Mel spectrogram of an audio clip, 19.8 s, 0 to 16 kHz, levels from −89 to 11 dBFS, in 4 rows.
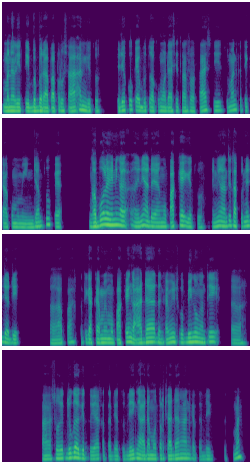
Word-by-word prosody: meneliti 120 -1 +3
beberapa 115 -1 +2
perusahaan 120 +4 -1
gitu. 115 -1 -4 0.4
Jadi 115 - 0
aku 155 +2 -4
kayak 130 -3 0
butuh 120 -1 -2
akomodasi 120 0 -3
transportasi. 120 +4 -4
Cuman 140 +7 -2
ketika 125 -3 -7
aku - - -18
meminjam 115 +3 0
tuh 195 - 0
kayak, 120 -1 -3 0.6
"Enggak 130 +1 +5
boleh, 185 +4 +7
ini 180 +1 +7
enggak 155 -2 +4
eee, 140 - -2
ini 160 - +3
ada 145 -3 +3
yang 130 0 +1
mau - - 0
pake," 135 +4 +1 0.2
gitu, 110 -2 -11 0.2
"ini 135 +4 +1
nanti 145 +2 +2
takutnya 145 0 0
jadi, 120 -5 0 0.7
eee, 105 -1 -4
apa, 140 +5 -8
ketika 125 -2 -2
kami 125 +1 +3
mau 125 - +2
pake 120 +6 0
enggak 115 -3 +1
ada, 145 +2 +4
dan 125 -3 -2
kami 135 +5 +1
cukup 135 -2 -4
bingung 145 +1 +5
nanti, 155 +4 -2
e 110 - -15 1.1
e 110 - -5 0.2
sulit 135 +2 +1
juga 155 +1 +5
gitu 135 -2 -3
ya," 120 +1 -2
kata 110 -1 -11
dia 110 0 -7
tuh. 110 -1 -12
Dia 120 +3 +2
enggak 135 -4 +2
ada - - +2
motor 120 0 -2
cadangan, 125 +4 0
kata 125 -3 -11
dia 110 +1 -6
gitu. 105 -3 -39 0.2
Cuman, 165 +7 -1
125 Hz, 185 wpm, -23 LUFS, 115-140 Hz, 1.1 s, boleh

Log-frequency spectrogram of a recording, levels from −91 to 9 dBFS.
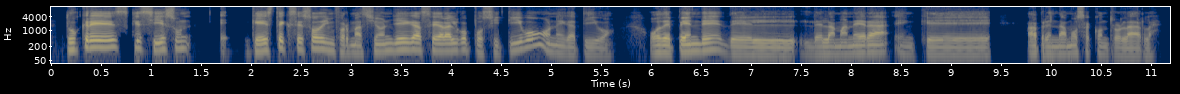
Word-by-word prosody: ¿Tú 145 - 0
crees 185 +3 +8
que 175 - 0
sí 145 - +3
es 155 - +3
un 170 0 -8 0.3
e - - -7 0.2
que 125 0 +5
este 135 - +3
exceso 155 +2 +1
de 160 - +2
información 125 0 -4
llegue 150 +2 +2
a 145 - +5
ser 135 0 +2
algo 140 +3 0
positivo 160 - -4
o - - -4
negativo? 95 - -9 0.3
¿O 110 +1 -3
depende 130 +6 +2
del 95 -3 -5
de 100 +1 -11
la 100 0 -3
manera 110 +4 -1
en 100 -3 -15
que 90 -1 -6 0.3
aprendamos 100 +2 -4
a - - -8
controlarla? 90 -4 -6
110 Hz, 160 wpm, -25 LUFS, 95-145 Hz, 0.3 s, crees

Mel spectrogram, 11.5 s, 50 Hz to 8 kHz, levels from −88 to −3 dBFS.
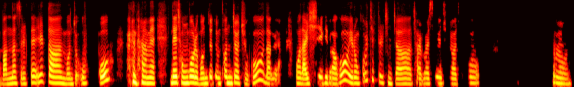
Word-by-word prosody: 만났을 180 +2 -2
때 210 +2 -1
일단 210 -5 +2
먼저 175 0 -3
웃고 200 +9 +1 0.3
그다음에 195 -4 +3 0.3
내 210 0 +8
정보를 205 0 +5
먼저 185 +3 0
좀 195 -1 -2
던져 200 +1 +2
주고 200 - -2
그다음에 180 - -4 0.4
뭐 190 - -1
날씨 175 +1 0
얘기도 195 -1 0
하고 235 - +2
이런 195 -3 +2
꿀팁들 280 - -7
진짜 175 -3 -2
잘 175 - -6
말씀해 180 +3 -4
주셔 190 - -16
가지고 190 +4 -8 1.4
어. 185 -5 -3
195 Hz, 280 characters per minute, -23 LUFS, 180-210 Hz, 1.4 s, 내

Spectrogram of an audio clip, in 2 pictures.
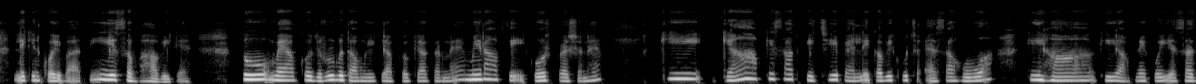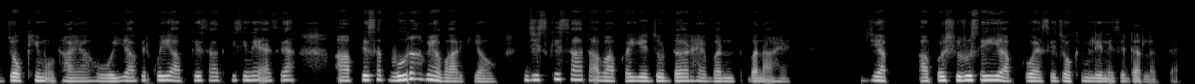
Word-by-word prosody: लेकिन 185 +1 +1
कोई 80 0 +3
बात 75 -2 -7
नहीं, 230 +1 +4
ये 220 - +10
स्वाभाविक 145 - -2
है। 135 - -11 0.5
तो 225 0 +9
मैं 200 -3 +4
आपको 190 +1 +1
ज़रूर 180 +4 +2
बताऊँगी 165 -5 +1
कि 165 - -10
आपको 155 +1 -7
क्या 160 0 -7
करना 155 +1 -8
है। 210 - -4
मेरा 230 +2 +6
आपसे 225 -3 -3
एक - - -8
और 180 +2 +4
प्रश्न 155 -2 -5
है 195 +5 -3 0.6
कि 260 0 +3 0.2
क्या 185 +1 +1
आपके 255 0 -2
साथ 240 -1 -4
पीछे 200 +3 -1
पहले 165 - -3
कभी 175 - 0
कुछ 195 +1 -6
ऐसा 150 +4 -6
हुआ 175 +7 0 0.4
कि 210 -1 +4
हाँ, 185 0 -1
कि 180 -1 -1
आपने 170 +1 -5
कोई 165 0 -4
ऐसा 165 +2 -3
जोखिम 170 0 +3
उठाया 150 -2 -5
हो? 150 -1 -3
या 165 +3 -1
फिर 190 +3 -7
कोई 195 -1 +4
आपके 190 +3 -2
साथ 185 -1 -7
किसी 195 0 -4
ने 200 +1 0
ऐसा 200 +3 -4 0.5
आपके 205 +5 +3
साथ 205 -1 -3
बुरा 230 +7 +7
व्यवहार 155 -10 +2
किया 140 -1 -6
हो 130 0 -9 0.3
जिसके 210 +4 0
साथ 215 -4 -3
अब 180 - -1
आपका 170 0 -1
ये 170 -1 +2
जो 165 +2 +1
डर 165 +2 0
है 165 -2 -3
बन 150 -1 -1 0.2
बना - - -2
है? 140 -1 -10 0.7
जी 185 +3 0
आप 170 -1 +2 0.3
आपको 165 +3 +2
शुरू 190 +2 +5
से 200 0 +1
ही 200 0 +6
आपको 165 -1 -1
ऐसे 155 +1 -3
जोखिम 155 +1 -3
लेने 145 -2 -1
से 145 +1 -8
डर 135 -1 -4
लगता - - -16
है? - - -23
175 Hz, 205 wpm, -22 LUFS, 160-200 Hz, 0.7 s, ये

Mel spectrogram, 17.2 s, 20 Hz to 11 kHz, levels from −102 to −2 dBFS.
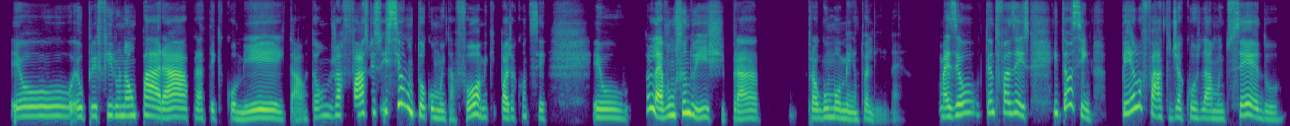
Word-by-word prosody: eu 205 +1 0
eu 195 - 0
prefiro 210 +2 -5
não 215 0 +1
parar 190 -5 +5
pra 170 -2 -5
ter 165 - -9
que - - -24
comer, 160 +2 +1
e 145 - -15
tal. - - -8
Então 185 +4 -9
eu 210 - -10
já 225 +2 -1
faço 235 +4 +4
isso. 310 +4 -5
E 305 - 0
se 470 - +2
eu - - +5
não 355 - +5
estou 240 -6 +2
com 180 - -3
muita 155 -3 -6
fome, 215 +1 +1
o - - -19
que - - -23
pode 170 -1 0
acontecer, 175 -3 -12 0.6
eu 175 -2 -2 0.2
eu 370 - +4
levo 195 - +7
um 225 - +3
sanduíche 190 - +1
pra 155 +1 -1 0.6
pra 170 - -1
algum 170 +3 -1
momento 160 -6 -3
ali, 140 -7 -9
né. - - -23 0.5
Mas 195 +1 +2
eu 245 +1 +1
tento 275 0 -2
fazer 270 -1 +1
isso. 205 - -3 0.3
Então 275 - 0
assim, 435 - -1 0.4
pelo 345 +11 +3
fato 195 - -1
de 185 - -4
acordar 170 -3 -4
muito 155 -1 -9
cedo, 175 - -1
190 Hz, 180 wpm, -26 LUFS, 165-225 Hz, 0.6 s, levo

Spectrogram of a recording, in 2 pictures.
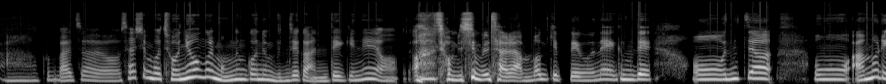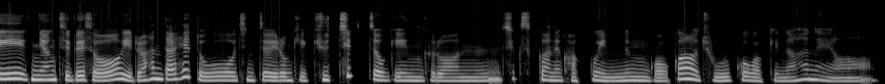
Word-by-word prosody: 아 175 -2 -9
그 200 - -14
맞아요. 175 -3 -7
사실 300 - -3
뭐 265 -2 +5
저녁을 300 +9 +5
먹는 230 0 +5
거는 230 -4 +1
문제가 185 +4 -2
안 155 +1 -4
되긴 195 +3 -2
해요, 255 0 -1
아 - - +3 0.2
점심을 230 +2 +5
잘 180 -5 +3
안 170 +2 -3
먹기 225 +3 -1
때문에. 190 +3 -2
근데 230 0 +4 0.4
어 230 0 +3
진짜 265 +1 +5 0.4
어 230 0 +2
아무리 260 -2 +4
그냥 215 -1 0
집에서 200 +1 -1
일을 190 +1 -3
한다 250 -3 +1
해도 190 - -3
진짜 185 -1 -6
이렇게 180 0 -4
규칙적인 190 - -4
그런 165 -1 -6
식습관을 205 -8 -7
갖고 180 +3 -8
있는 175 +2 -4
거가 205 +9 -1
좋을 175 -2 -6
것 190 +1 -7
같기는 165 0 -8
하네요. 175 -8 -6
200 Hz, 285 characters per minute, -22 LUFS, 175-235 Hz, 0.4 s, 뭐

